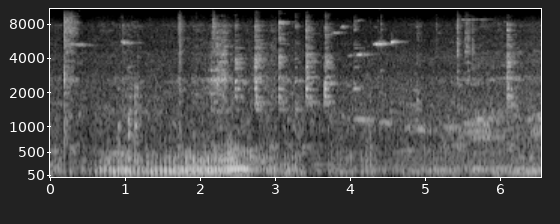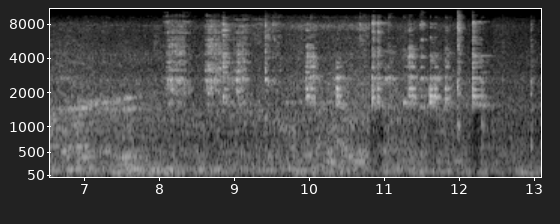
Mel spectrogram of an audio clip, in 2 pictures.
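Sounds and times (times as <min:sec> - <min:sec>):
engine running: 0:00.1 - 0:03.7
metallic clinks of spokes and tools: 0:00.2 - 0:06.4, 0:08.1 - 0:13.0.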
